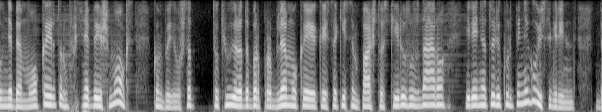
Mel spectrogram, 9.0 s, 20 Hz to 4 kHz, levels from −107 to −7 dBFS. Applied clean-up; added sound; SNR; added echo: neural separator model SepFormer WHAM!.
